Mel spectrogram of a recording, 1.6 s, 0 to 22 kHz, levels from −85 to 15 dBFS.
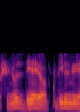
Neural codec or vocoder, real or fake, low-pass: codec, 24 kHz, 3 kbps, HILCodec; fake; 3.6 kHz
